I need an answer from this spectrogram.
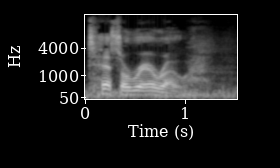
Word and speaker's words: Tessero: the last name field tessero there it is all right yeah buddy I appreciate that I I actually cheated I put accents over the first s and over the second tessero back when I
